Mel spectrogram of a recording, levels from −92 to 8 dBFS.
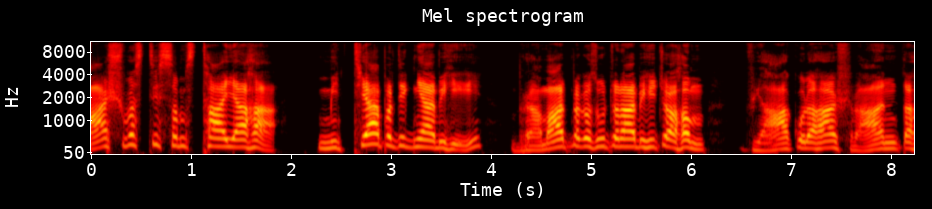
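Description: No technical faults can be heard anywhere in this speech recording. Nothing in it calls for comment on the playback or recording chain.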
